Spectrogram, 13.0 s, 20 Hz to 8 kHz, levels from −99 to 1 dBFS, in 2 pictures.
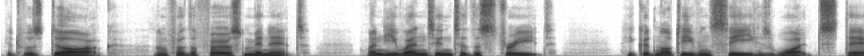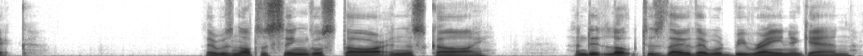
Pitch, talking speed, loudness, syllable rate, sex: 130 Hz, 190 wpm, -17 LUFS, 5.1 syllables/s, male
